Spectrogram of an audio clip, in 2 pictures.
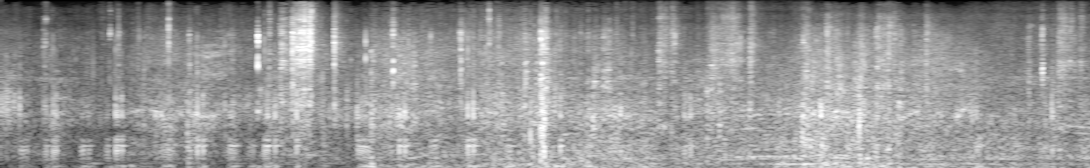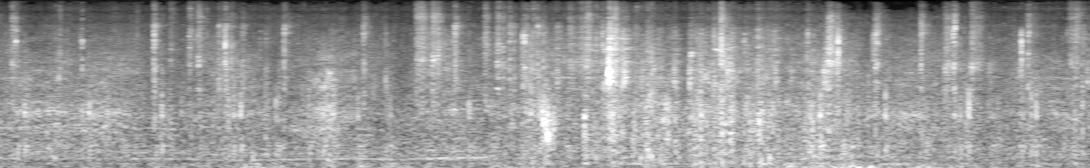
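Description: Electric mountain bike rolling down a dirt forest trail: a continuous rumble of knobby tyres over dirt and roots, with frequent sharp clicks and rattles from the bike and its camera mount.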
